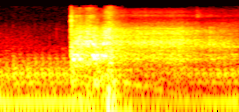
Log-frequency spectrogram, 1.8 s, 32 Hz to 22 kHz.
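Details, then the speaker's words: Suzuki King Quad that wouldn't start in the snow: the fuel pump runs, then the starter cranks the engine over fine on the button. A suspected relay/coil part (40 A, 12 V, four-post) is blamed. "starter works so yep this little thing is a problem"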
